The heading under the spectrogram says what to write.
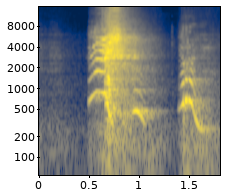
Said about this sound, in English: I'll leave this in. You know where I come from, we say that if you sneeze, it's true.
